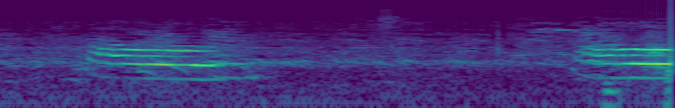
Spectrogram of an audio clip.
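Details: Drowning cat calling for help during a rope rescue; a long, falling meow, a quiet gap with faint background noise, then another loud meow starting.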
